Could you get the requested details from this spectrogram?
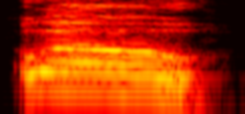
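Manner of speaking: be struck by the twist; real surprise. Real, not acted. Host reacting to the big reveal, amazed.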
